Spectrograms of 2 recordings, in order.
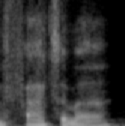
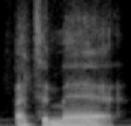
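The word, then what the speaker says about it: Fatemeh: So in Iran, the name Fatima is not common. There is another name which is similar, and they probably share the same roots, but it's more like a Fatimeh. It's not Fatima.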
